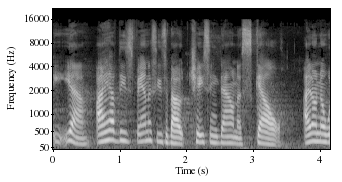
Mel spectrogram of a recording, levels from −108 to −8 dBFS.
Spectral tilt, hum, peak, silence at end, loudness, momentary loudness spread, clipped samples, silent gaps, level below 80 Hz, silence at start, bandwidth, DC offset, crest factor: -4 dB/octave; none; -10 dBFS; 0 s; -28 LUFS; 6 LU; under 0.1%; none; -64 dBFS; 0 s; 16 kHz; under 0.1%; 18 dB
